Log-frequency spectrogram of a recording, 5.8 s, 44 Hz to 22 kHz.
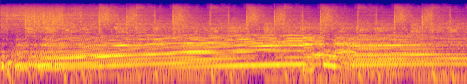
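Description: Audi R8's 4.2-litre V8 accelerating hard, its pitch rising steadily for about four seconds, then dropping sharply at an upshift and pulling again.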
